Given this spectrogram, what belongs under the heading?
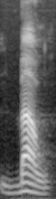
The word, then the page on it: bauc: Provençal; baus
